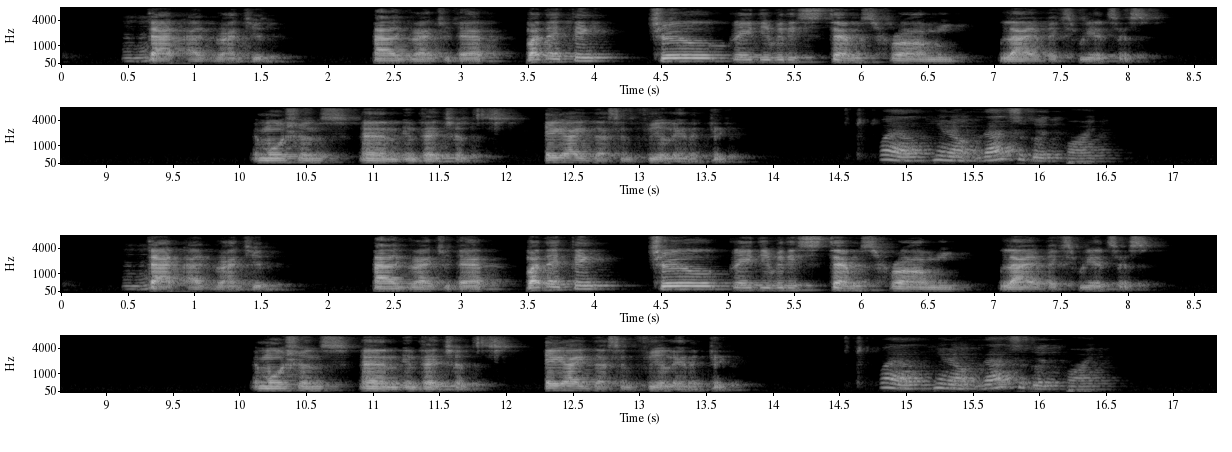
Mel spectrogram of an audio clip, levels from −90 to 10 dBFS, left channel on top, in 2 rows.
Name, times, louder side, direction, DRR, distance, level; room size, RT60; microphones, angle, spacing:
voice 1, 0.6-1.6 2.3-3.2 3.5-4.1 4.4-6.7 7.0-8.2 10.1-12.0 12.3-13.7, right 1 dB, 20° right, 1 dB, 2.3 m, -28 dB
voice 2, 14.8-16.4, left 1 dB, 25° left, -1 dB, 3.1 m, -35 dB
24.0 x 18.0 x 2.7 m, 0.38 s
head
